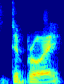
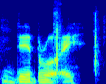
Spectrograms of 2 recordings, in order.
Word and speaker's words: de Broglie: all right and so this is de bruy the guy's name it's spell it looks like de broglie but it's french so it's de bruy like that interestingly i think there's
